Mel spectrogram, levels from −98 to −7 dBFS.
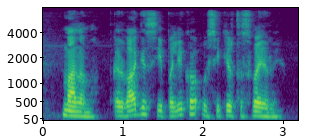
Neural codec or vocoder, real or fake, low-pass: none; real; 7.2 kHz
